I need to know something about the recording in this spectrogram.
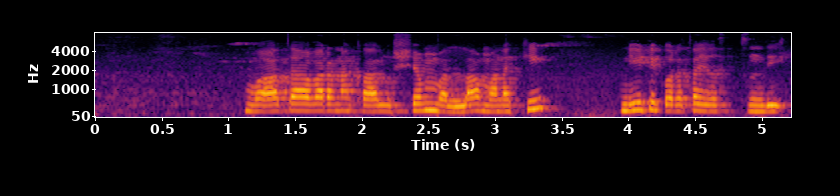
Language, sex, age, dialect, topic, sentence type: Telugu, female, 31-35, Telangana, agriculture, statement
